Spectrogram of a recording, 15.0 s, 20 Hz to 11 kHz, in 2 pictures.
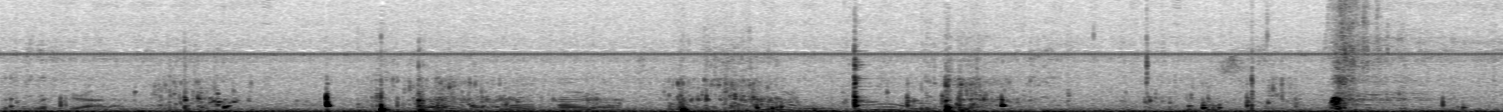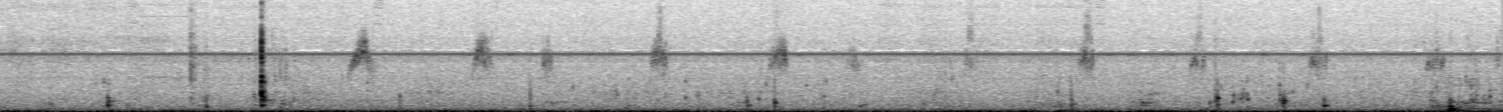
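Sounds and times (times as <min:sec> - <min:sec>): boat low hum: 0:00.0 - 0:15.0.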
